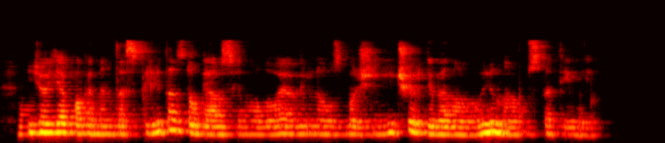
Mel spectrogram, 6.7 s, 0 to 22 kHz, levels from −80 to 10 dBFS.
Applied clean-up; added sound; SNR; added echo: neural mask model DeepFilterNet 3.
